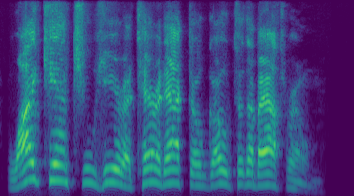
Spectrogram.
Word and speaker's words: pterodactyl: Just for that, why can't you hear a pterodactyl go to the bathroom? The P is silent.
